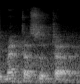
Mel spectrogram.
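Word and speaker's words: Mettasutta: board is shocked so here the shortness of the vowel is due to the compound it's actually supposed to be metasuta combined so the long vowel became short so technically it's still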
